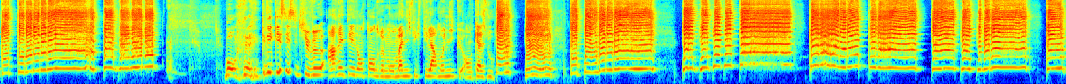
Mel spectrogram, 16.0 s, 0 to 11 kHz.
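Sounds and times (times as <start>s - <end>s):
kazoo melody: 0.0s - 2.9s, 7.4s - 16.0s.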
